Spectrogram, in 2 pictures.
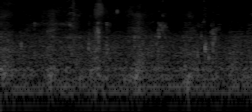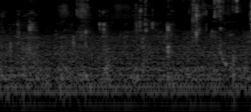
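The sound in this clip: Crisp biting and chewing of a buttery cookie with an orange filling: many small, irregular crunches over a low, steady background, quiet and without talk.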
